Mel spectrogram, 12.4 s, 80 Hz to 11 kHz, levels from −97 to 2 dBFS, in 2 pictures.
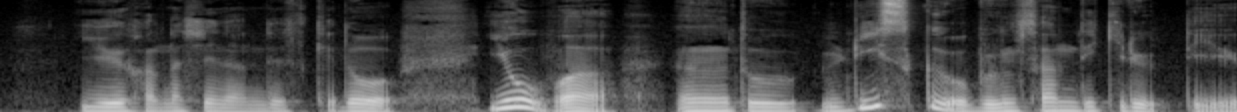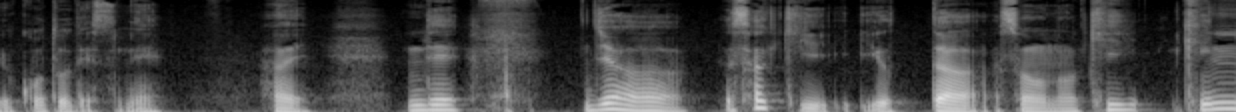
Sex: male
